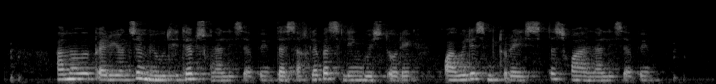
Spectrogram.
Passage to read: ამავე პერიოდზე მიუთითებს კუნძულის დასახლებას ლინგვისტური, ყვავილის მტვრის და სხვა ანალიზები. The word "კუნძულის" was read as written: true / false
false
